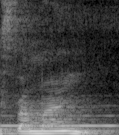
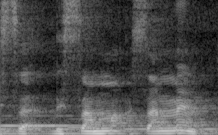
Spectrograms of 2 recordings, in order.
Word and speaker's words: Samain: encore, comme la fête des Samaïn ou des Samain. Bon, ça dépend de comment vous allez prononcer ça, mais c'est S-A-M-A-I-N, qu'on a plagié et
